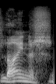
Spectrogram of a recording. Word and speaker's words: Lynott: I was watching an interview you did with somebody and you said it's Lynott, not Lynott.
